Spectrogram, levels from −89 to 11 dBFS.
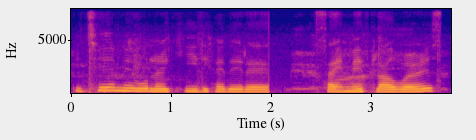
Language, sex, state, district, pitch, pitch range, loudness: Hindi, female, Arunachal Pradesh, Papum Pare, 210 Hz, 200-225 Hz, -14 LUFS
